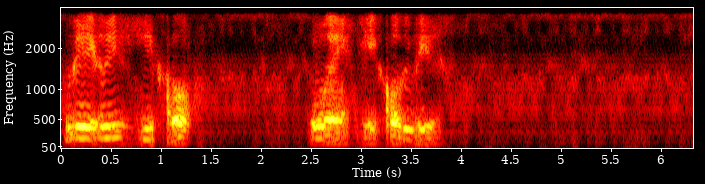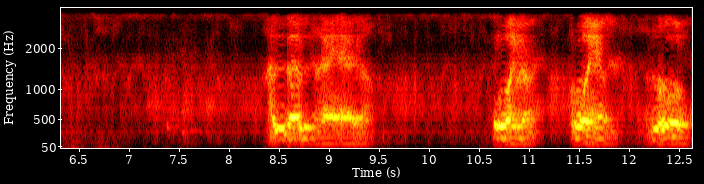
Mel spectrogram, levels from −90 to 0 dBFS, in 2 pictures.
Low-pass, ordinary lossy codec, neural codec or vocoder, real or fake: 3.6 kHz; none; codec, 16 kHz, 1 kbps, FreqCodec, smaller model; fake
